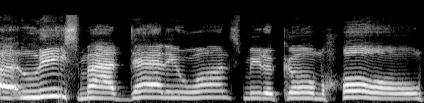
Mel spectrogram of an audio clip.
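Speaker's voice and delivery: clumsy, bad Southern drawl, very slow and high-pitched. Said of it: "the Mary Elizabeth Winstead Southern accent thing".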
